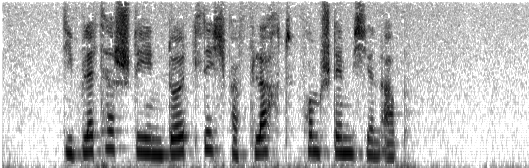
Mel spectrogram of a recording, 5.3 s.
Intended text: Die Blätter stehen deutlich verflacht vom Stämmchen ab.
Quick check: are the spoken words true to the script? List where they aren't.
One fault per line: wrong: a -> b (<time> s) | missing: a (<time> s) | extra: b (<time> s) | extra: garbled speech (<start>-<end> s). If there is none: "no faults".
no faults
